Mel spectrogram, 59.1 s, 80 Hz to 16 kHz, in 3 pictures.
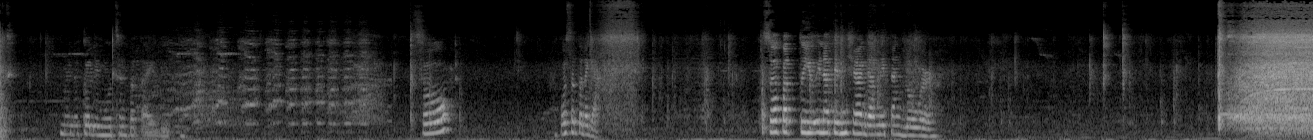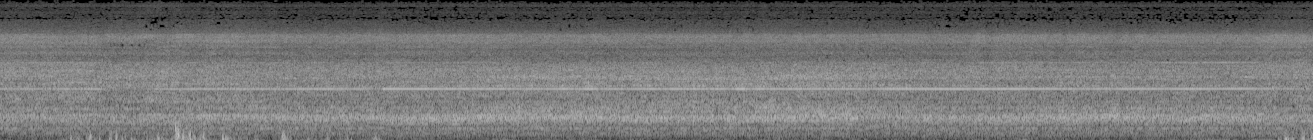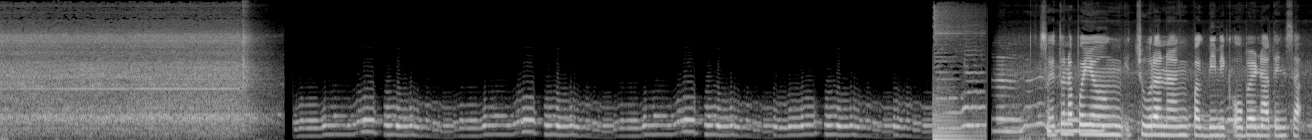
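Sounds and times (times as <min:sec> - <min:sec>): hair dryer running: 0:18.3 - 0:43.7.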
